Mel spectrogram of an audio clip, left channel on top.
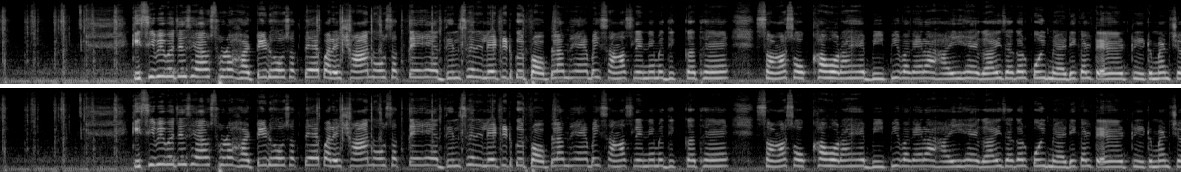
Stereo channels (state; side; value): quieter; right; 4.7 dB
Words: किसी भी वजह से आप थोड़ा हर्टेड हो सकते हैं, परेशान हो सकते हैं, दिल से रिलेटेड कोई प्रॉब्लम है, भाई सांस लेने में दिक्कत है, सांस औखा हो रहा है, बीपी वगैरह हाई है गाइज। अगर कोई मेडिकल ट्रीटमेंट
